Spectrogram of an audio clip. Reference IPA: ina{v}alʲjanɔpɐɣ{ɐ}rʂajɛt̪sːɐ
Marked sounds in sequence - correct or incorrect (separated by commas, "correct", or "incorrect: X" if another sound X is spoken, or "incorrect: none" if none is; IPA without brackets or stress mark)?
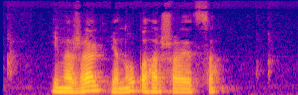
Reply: incorrect: ʐ, incorrect: a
